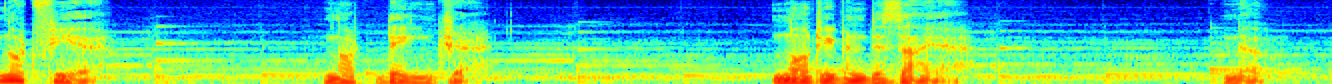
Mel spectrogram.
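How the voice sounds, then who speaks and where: With music in the background, a man with a very deep, low pitch and ordinary pitch variation speaks at a very slow pace, taking long, frequent pauses. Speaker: horror story narrator. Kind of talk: horror story narration. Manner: direct address to listeners.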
